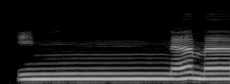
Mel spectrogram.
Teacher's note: نون مشدد آ گیا، 3 time hold بھی کریں گے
